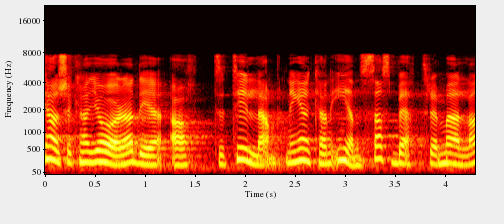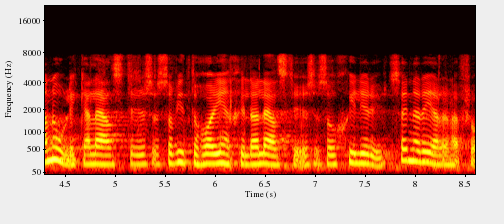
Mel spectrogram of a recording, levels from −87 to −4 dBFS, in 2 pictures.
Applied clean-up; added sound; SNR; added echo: none; none; none; none.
